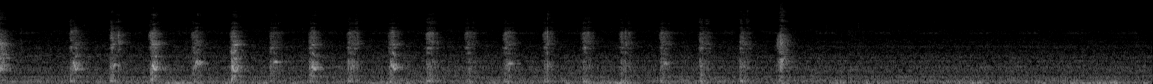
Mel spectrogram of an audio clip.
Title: 09.11.23 coughing. Fluid in lungs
